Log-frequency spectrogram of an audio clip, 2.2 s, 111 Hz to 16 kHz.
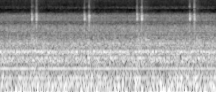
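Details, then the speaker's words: Chinese diesel heater, about a year old and rated 2 kW, started after months unused, in its case: steady low combustion roar with a faint fuel-pump tick about twice a second; burning cleanly. "now normally when it starts you can hear the combustion chamber There She Goes hear it how clean that is because it's in the case"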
